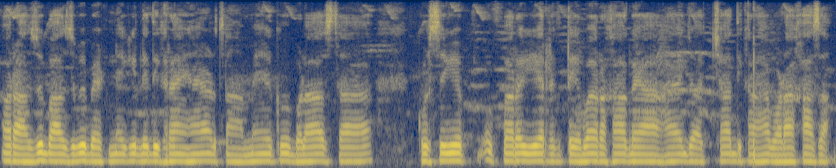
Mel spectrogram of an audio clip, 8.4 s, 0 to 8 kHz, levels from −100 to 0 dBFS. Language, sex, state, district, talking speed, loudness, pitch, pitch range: Hindi, male, Haryana, Jhajjar, 210 wpm, -17 LUFS, 130 Hz, 125-135 Hz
